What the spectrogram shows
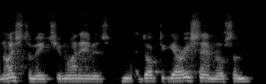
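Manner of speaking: ordinary talk, nothing marked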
